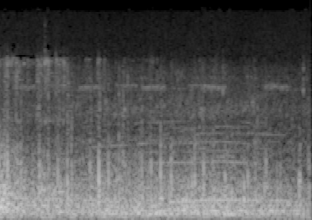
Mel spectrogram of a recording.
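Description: horse hooves clip-clopping

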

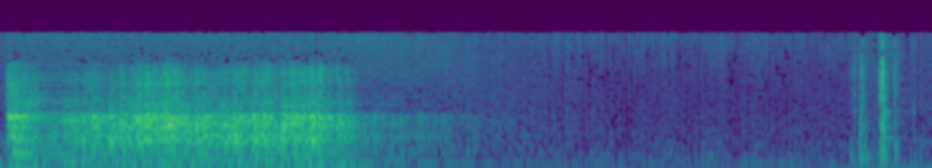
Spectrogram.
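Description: door shutting

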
